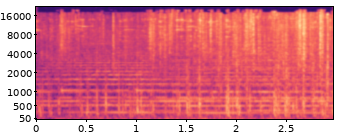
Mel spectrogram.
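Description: Horses' hooves clip-clopping as a group rides frantically out of ancient Rome by night, a rapid continuous patter of hoofbeats layered over a sustained tonal drone.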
